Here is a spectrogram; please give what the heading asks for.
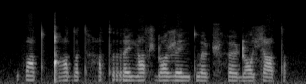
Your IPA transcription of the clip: fwɛtˤɡ͡ǃɔdˤət hətˤreŋɛsˤ ɖɔʐeŋtwœ ʈ͡ʂʰœɖɔɕɛtˤ

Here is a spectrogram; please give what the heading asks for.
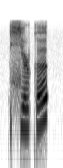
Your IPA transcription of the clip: sʲɵɭkə

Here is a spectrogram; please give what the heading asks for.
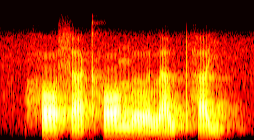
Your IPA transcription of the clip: hɔː˥˨sa˧˩kʰɔː˧˥ŋɤː˧˩ la˧˩wpʰa˧j

